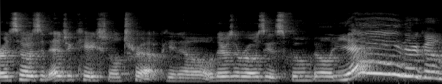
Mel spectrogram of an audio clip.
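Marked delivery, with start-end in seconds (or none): 3.3-4.4 very high, drawn-out little yay; gleeful cheer. Retold or imitated. Guide cheering a spoonbill with guests, gleeful. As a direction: cheer in a high, delighted squeal. Re-enacts cheering a bird sighting.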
